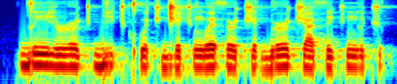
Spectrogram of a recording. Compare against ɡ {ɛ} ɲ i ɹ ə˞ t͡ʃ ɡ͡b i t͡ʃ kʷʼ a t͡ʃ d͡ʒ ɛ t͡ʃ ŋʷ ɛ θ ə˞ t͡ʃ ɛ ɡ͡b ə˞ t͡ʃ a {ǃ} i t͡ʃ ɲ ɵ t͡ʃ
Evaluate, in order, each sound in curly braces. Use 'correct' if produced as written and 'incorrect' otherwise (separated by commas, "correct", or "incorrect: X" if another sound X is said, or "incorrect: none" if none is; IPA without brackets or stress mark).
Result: incorrect: ɨ, incorrect: θ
